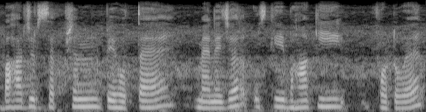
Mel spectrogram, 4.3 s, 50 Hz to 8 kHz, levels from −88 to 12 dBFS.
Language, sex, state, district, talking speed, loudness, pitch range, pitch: Hindi, female, Haryana, Rohtak, 170 wpm, -17 LUFS, 175-200 Hz, 185 Hz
